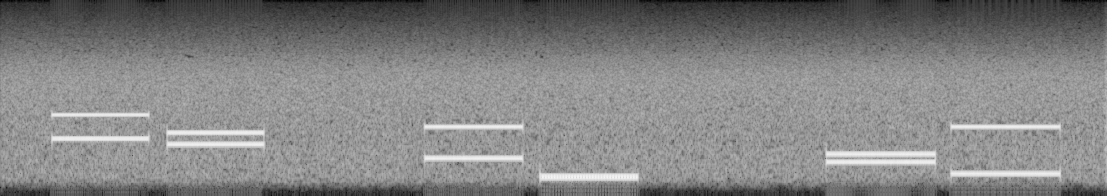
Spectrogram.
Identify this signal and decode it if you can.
Aircraft SELCAL, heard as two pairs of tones, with radio hiss and a squelch burst at the end. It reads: MS-LP HQ-AB GJ-CQ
